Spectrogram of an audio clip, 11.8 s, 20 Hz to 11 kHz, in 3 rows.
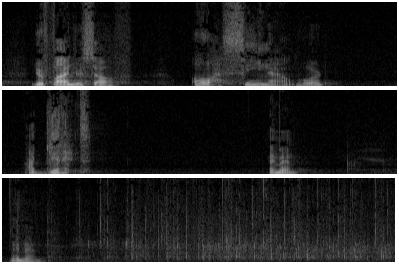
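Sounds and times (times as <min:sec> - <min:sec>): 
speech: 0:00.3 - 0:01.3, 0:01.9 - 0:03.3, 0:04.2 - 0:04.9, 0:06.6 - 0:07.0, 0:08.0 - 0:08.4
audience clapping and applauding: 0:08.0 - 0:11.8.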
